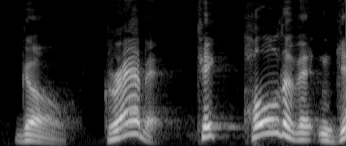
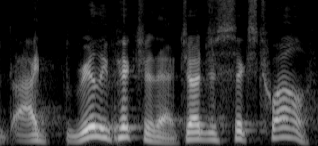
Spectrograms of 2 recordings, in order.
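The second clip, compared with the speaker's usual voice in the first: ordinary talk, nothing marked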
